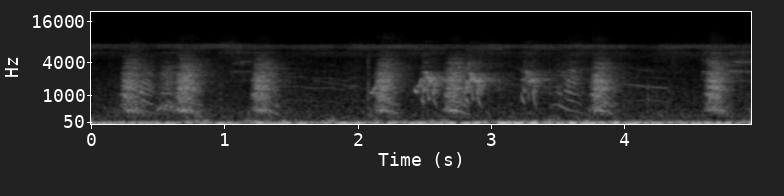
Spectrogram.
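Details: At Cocha Cashu in Manu, hoatzins give rough, wheezy bursts spaced irregularly, some with short descending strokes, over a constant high-pitched cicada drone, other birds and low background rumble.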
